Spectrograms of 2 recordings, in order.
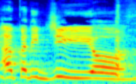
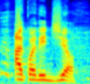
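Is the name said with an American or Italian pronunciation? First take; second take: American; Italian. First: The name is said with an American pronunciation. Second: The name is said with an Italian pronunciation. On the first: The speaker calls it wrong. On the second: The speaker calls it right.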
